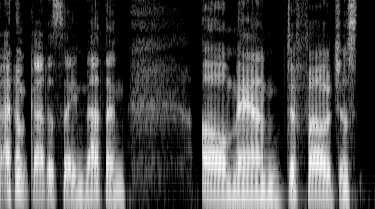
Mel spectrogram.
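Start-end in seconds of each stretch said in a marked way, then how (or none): none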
